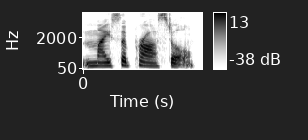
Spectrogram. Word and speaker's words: misoprostol: supper either one's fine Pros like prostate and toll like Toledo put it all together and you get misoprostol which syllables get the emphasis two syllables get the emphasis in this drug name as well my and Pros get the emphasis Pros gets the most emphasis see if you can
